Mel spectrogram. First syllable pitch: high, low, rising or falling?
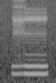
low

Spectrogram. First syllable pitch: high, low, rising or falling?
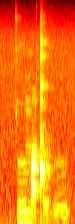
high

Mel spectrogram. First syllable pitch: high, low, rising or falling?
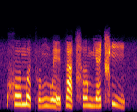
high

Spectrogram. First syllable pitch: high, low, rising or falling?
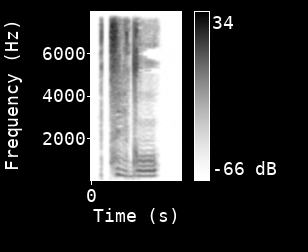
falling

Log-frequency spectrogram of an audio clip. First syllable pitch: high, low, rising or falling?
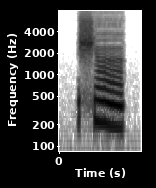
falling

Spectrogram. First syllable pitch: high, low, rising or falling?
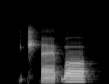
low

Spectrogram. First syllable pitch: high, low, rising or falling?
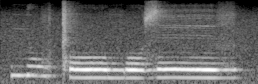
high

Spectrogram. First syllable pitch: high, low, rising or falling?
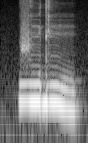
high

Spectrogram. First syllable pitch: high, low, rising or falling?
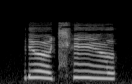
falling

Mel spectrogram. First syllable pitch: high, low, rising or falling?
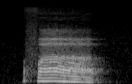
falling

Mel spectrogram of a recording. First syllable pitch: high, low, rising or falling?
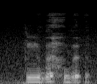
rising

